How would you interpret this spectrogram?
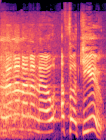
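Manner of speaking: playful mock insult.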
